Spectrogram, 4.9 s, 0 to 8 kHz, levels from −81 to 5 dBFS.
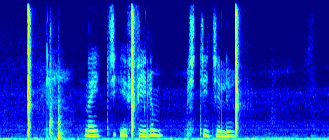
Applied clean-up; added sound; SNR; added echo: none; Clapping; -2 dB; none.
